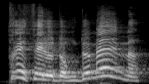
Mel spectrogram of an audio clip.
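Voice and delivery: loud, high, strident demand; piercing, insistent challenge at full voice. A narrator's reading. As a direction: yell the dare stridently. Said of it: "d'une voix encore plus stridente".

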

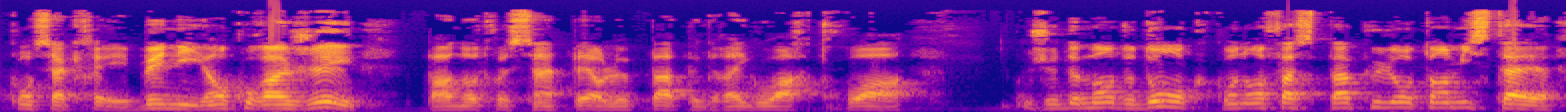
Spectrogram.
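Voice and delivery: forceful, emphatic address to the League; zealous orator. Acted. La Hurière urges signing and purge, emphatic oratory.

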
